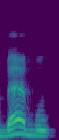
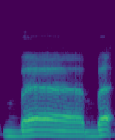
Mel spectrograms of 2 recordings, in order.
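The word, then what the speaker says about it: بابَ: Jadi untuk yang ketiga ini kita ucapkannya itu atau bacanya itu bukan babu tetapi baba ya.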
